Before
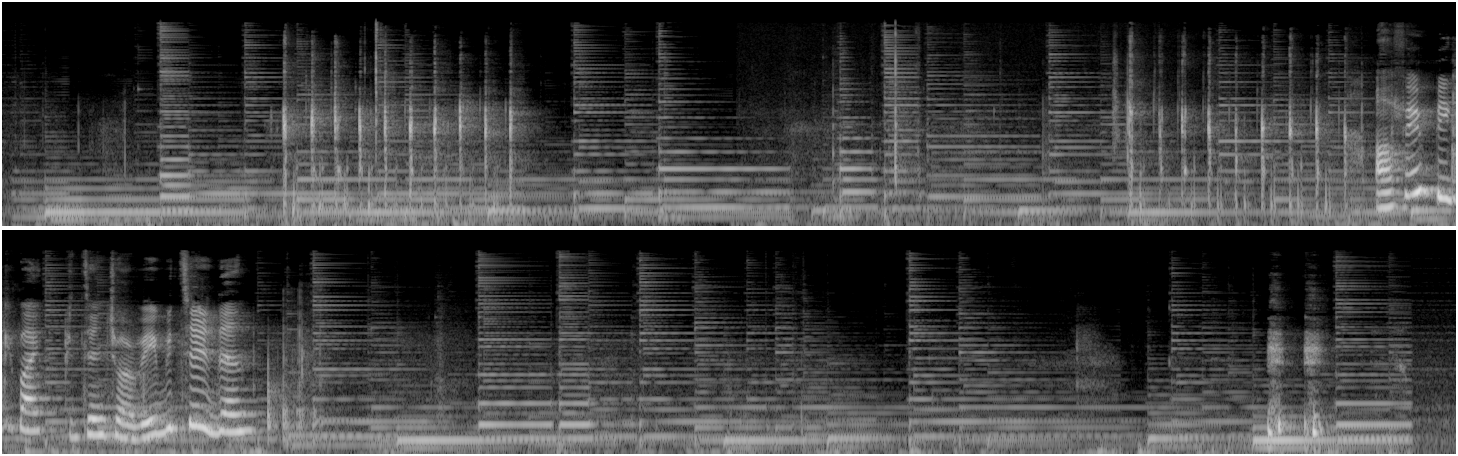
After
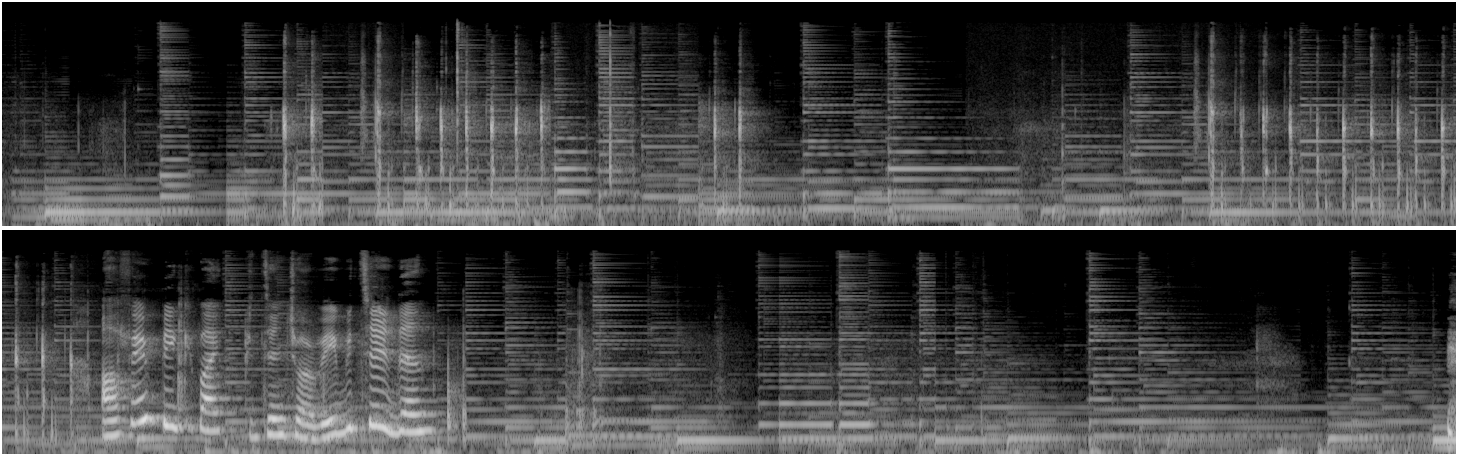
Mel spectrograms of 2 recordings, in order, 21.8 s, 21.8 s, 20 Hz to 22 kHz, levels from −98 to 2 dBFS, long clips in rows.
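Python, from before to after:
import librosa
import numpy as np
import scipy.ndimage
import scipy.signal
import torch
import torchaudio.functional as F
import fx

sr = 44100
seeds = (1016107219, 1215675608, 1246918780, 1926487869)

y = fx.edit(x, sr, fx.fade_out_to(start_s=0.75, length_s=0.93, floor_db=-17.5),
    fx.move(start_s=6.25, length_s=1.11, to_s=3.5),
    fx.duplicate(start_s=8.04, length_s=0.61, to_s=2.4),
    fx.repeat(start_s=9.24, length_s=0.74, count=2),
    fx.fade_out_to(start_s=13.84, length_s=0.79, floor_db=-13.5),
    fx.move(start_s=15.8, length_s=0.75, to_s=13.03), tone=tone)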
